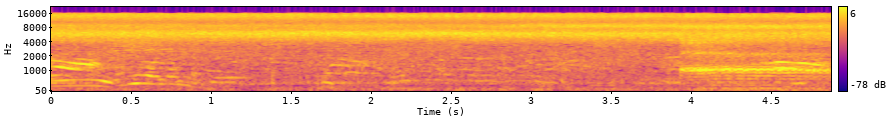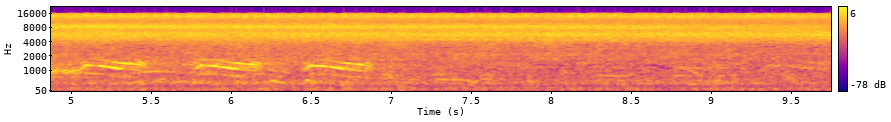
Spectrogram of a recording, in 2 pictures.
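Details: Female mouflons at Tama Zoological Park during a summer night event in August 2012, suddenly calling all together: several overlapping harmonic bleats, short rising-falling wavering cries that repeat rapidly, with steady crowd murmur and hiss behind.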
